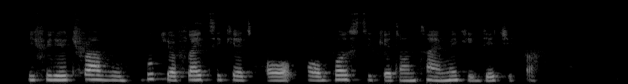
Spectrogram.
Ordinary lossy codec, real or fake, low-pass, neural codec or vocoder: MP3, 48 kbps; fake; 19.8 kHz; vocoder, 44.1 kHz, 128 mel bands every 512 samples, BigVGAN v2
